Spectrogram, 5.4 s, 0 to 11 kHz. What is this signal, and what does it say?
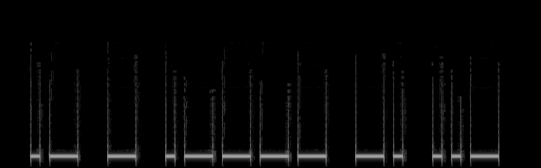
Morse code, heard as a keyed tone, about 13 wpm, 800 Hz. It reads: AT1NU
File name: LEZIONI / 4 Q1 12wpm 2028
